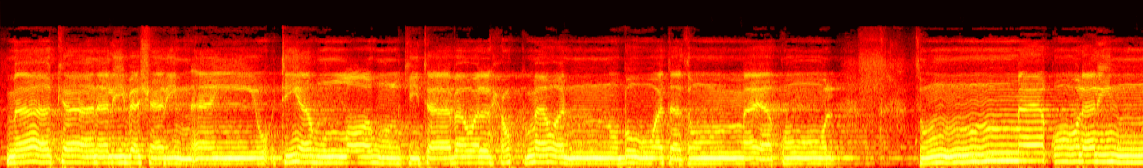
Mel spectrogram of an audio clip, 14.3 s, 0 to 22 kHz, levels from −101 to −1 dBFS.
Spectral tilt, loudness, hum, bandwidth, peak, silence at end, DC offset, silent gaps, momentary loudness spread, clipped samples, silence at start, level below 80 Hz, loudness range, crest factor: -7.5 dB/octave; -16 LUFS; none; 8.6 kHz; -6 dBFS; 0 s; under 0.1%; none; 5 LU; under 0.1%; 0 s; -48 dBFS; 2 LU; 10 dB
